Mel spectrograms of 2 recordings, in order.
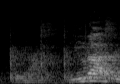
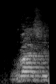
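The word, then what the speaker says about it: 유라실: 타이민 대신에 뭐가 나와라 유라 발음 잘해야 돼요 우라실 아니에요 옛날에 우라실이라 그랬어 근데 우라실 다음에를 질로 바꾸면네 이런 우라질 네이션이 되는 거예요 근데 요새는 유라이라고 발음을 아예 바꿔놨습니다 그다음 무인 이 똑같아요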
